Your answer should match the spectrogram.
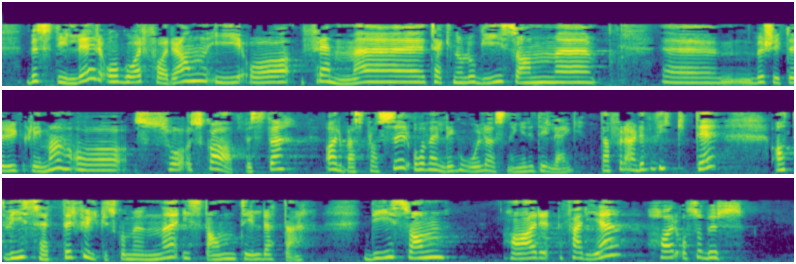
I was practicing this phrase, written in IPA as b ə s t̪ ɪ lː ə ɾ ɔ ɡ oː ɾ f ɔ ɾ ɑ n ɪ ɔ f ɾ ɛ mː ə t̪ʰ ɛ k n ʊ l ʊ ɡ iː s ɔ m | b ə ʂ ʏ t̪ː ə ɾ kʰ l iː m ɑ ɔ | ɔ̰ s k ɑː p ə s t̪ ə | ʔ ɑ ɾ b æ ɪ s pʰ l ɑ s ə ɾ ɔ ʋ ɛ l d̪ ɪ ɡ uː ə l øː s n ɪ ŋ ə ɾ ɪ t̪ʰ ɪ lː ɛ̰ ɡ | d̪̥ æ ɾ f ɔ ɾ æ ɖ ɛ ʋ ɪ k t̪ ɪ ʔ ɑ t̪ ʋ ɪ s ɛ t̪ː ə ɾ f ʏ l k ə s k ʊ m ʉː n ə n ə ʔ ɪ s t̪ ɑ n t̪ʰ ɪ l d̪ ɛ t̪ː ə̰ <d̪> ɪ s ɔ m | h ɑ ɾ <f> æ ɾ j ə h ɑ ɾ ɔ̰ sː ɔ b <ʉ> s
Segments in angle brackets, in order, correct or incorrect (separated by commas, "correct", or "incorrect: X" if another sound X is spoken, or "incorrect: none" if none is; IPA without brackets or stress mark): correct, correct, correct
